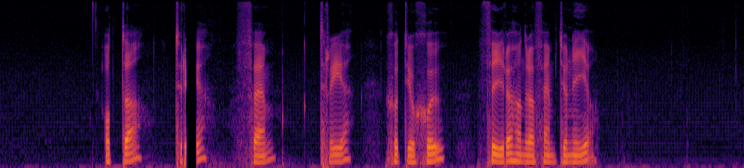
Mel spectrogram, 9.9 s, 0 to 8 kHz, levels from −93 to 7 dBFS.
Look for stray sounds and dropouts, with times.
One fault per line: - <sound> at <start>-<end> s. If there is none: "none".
- dropout at 2.5-2.6 s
